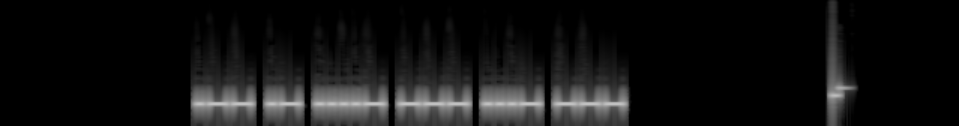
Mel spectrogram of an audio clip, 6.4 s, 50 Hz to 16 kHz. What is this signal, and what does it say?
Morse code, heard as a keyed tone, about 29 wpm, 700 Hz. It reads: WA4OVO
